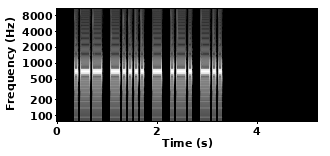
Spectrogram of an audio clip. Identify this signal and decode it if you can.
Morse code, heard as a keyed tone, about 20 wpm, 700 Hz. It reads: W6TRD
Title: USA Call Signs - 5 Characters - 20wpm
